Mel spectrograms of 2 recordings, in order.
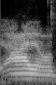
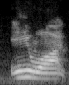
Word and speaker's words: Ion: I always want to say Ion, but they're pronouncing it Ewok Kudalova.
